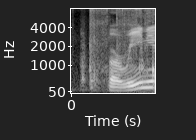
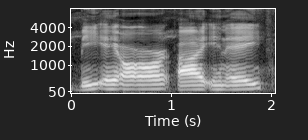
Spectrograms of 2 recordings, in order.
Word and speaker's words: Barrina: and eight pack of Ferrini I think I picked how they pronounce it VAR RI na there um LCD light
